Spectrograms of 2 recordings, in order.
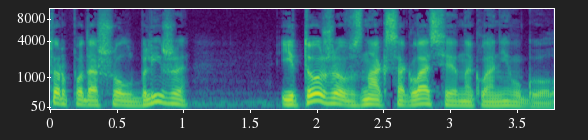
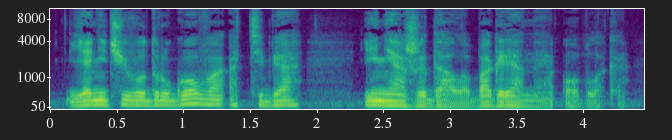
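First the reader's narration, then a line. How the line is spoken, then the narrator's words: Grateful whisper. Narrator (Russian): прошептала благодарно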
